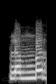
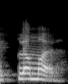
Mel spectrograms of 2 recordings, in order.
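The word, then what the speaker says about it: plumber: को नहीं बुलाया जाता वो वर्ड होता है प्लर यहां पर बी साइलेंट होता है तो प्लर बोलते हैं इसे प्लंबर नहीं बोलते आप लोग भी नेक्स्ट टाइम से क्या बोलेंगे प्लमर प्लंबर नहीं बोलेंगे और कोई बोल भी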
